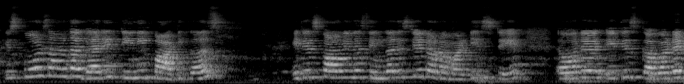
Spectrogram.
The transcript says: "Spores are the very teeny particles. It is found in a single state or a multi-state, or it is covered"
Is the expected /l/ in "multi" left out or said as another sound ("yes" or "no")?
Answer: yes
